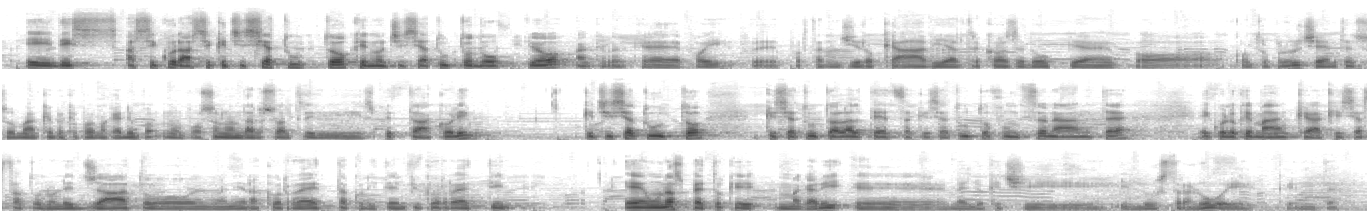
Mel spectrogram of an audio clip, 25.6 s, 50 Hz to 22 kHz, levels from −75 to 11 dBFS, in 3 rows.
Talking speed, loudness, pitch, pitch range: 185 wpm, -25 LUFS, 90 Hz, 85-110 Hz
